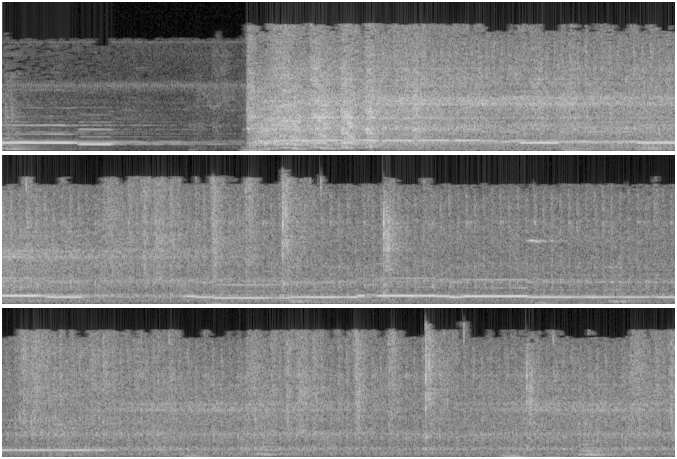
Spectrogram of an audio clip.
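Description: An SUV's engine starts just over a second in and keeps running steadily, under background music with a flute-like melody.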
